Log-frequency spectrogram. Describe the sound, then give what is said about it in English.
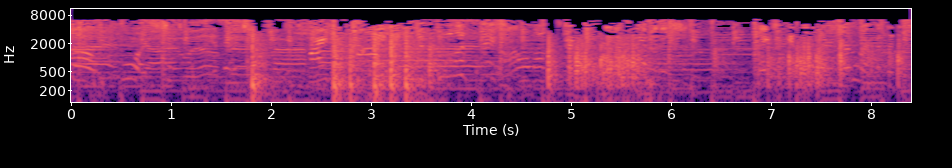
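Fireworks going off in synchronized displays at a New Year celebration, a dense, continuous rumble of bangs and crackles with sharper bursts, mixed with tonal honking from car horns throughout. “fireworks that are going off synchronized”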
